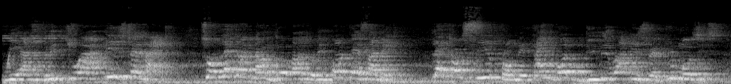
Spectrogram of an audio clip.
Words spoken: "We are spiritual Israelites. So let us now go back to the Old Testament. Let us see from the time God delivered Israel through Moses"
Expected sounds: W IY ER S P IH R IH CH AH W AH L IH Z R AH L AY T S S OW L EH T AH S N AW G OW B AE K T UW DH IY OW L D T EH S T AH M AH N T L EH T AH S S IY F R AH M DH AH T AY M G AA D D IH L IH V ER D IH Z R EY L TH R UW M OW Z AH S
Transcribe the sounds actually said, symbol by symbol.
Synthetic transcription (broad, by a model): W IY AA S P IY R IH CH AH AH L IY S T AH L AY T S S OW L EH T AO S N AW G OW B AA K T UW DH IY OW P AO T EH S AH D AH T L EH T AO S S IY F R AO M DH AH T AY M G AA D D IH L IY V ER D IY S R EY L T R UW M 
